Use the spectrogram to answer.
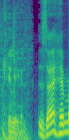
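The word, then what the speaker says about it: Cillian: guy who played Oppenheimer it's pronounced Killian is that him right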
